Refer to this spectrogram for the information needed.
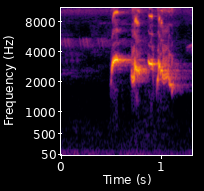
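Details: A bulbul practising fiery contest song in the morning: after a pause, one loud whistled note starts a brisk, jumbled string of bright chirps and slurs that trails off softly.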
